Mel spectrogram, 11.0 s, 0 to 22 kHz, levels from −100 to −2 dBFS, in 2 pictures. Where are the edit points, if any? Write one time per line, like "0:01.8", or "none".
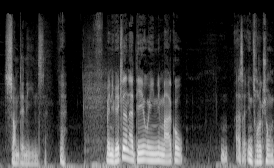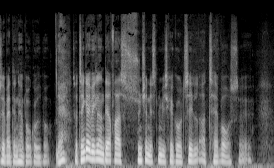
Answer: none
